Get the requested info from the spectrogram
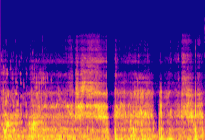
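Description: Muffled underwater noise picked up through a camera housing: water rushing and moving around the gear during the struggle with a speared mahi mahi, over a steady low hum. The rushing swells in the middle and drops out briefly twice.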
